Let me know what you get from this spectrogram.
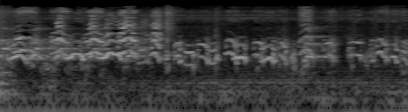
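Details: Puppies whining in a busy group, with wavering high whimpers early on giving way to shorter, choppier yelps that overlap one another over a low background rumble.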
